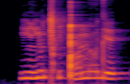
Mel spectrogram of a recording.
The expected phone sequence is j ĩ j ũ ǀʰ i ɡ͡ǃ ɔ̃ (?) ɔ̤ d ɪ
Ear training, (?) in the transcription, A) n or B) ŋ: A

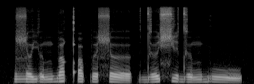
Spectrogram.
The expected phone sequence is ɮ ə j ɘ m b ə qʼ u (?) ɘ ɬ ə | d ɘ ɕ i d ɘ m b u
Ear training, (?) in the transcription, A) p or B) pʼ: A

